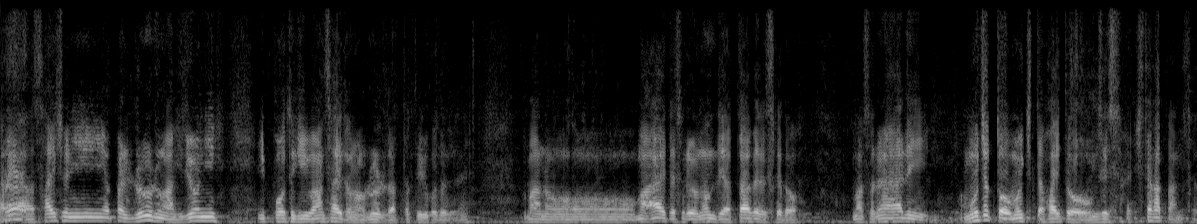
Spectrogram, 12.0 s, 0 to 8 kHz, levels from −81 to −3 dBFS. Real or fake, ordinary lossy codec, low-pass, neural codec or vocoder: fake; none; none; codec, 16 kHz, 4 kbps, FreqCodec, smaller model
